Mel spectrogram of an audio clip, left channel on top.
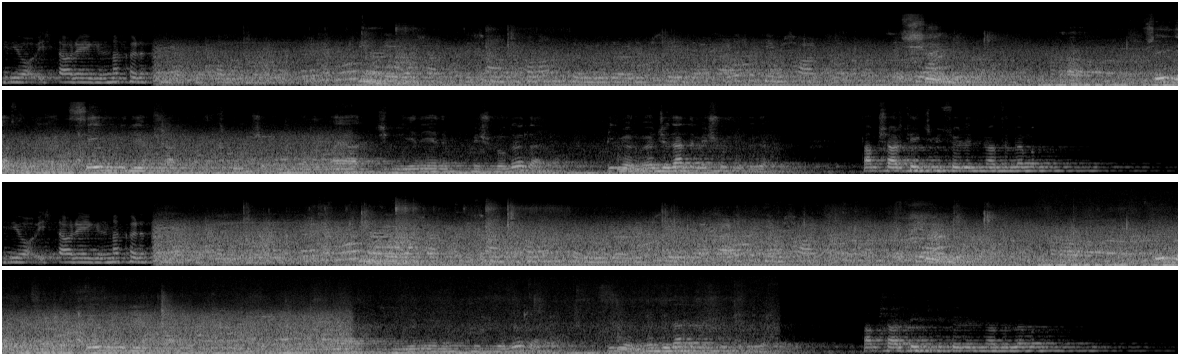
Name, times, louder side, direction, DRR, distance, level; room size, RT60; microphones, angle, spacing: voice 1, 0.0-2.9 3.6-8.5 8.9-10.2 15.5-15.9 17.9-18.2, right 1 dB, 10° right, 8 dB, 1.2 m, -35 dB
sound 1, 1.5-15.3, right 4 dB, 35° right, 0.7 m, -31 dB
sound 2, 3.1-18.9, equal, 10° left, 2.8 m, -40 dB
voice 2, 8.9-9.4 10.5-10.9 11.3-17.2 17.8-19.5 20.4-22.1, left 1 dB, 60° left, 5 dB, 2.7 m, -32 dB
sound 3, 10.3-19.6, right 2 dB, 70° right, 0.9 m, -37 dB
25.5 x 16.0 x 8.5 m, 2.2 s
head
